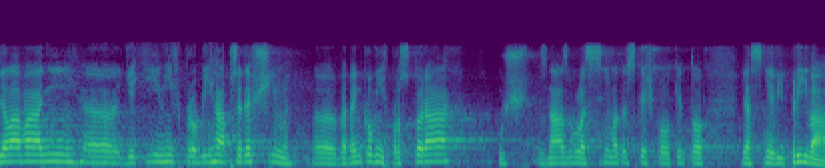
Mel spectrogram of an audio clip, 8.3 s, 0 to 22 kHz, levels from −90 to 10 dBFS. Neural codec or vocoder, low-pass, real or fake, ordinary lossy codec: none; 7.2 kHz; real; Opus, 16 kbps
